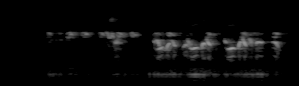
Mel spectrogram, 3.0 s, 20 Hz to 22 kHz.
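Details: Kingfisher recorded in March 2023 with a Canon R7 camera: a run of high, sharp chirps, some thin and steady, others quick and rattling, delivered in short bursts separated by brief pauses, with a faint lower murmur beneath.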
